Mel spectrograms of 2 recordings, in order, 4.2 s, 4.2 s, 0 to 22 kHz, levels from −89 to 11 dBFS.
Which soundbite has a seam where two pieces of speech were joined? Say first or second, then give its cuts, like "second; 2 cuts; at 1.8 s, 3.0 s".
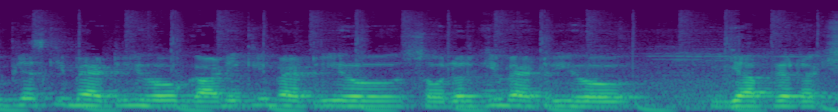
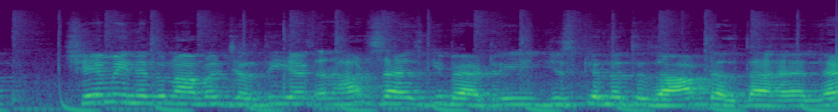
second; 1 cut; at 1.6 s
